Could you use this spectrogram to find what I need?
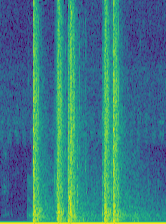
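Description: Several sharp gunshots ring out in quick succession.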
